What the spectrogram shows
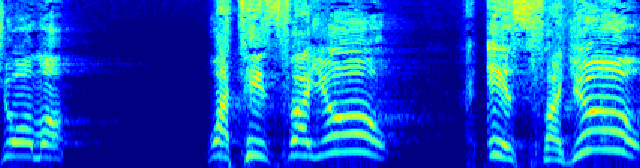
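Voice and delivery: put-on Jamaican-accented voice. Quoting what their mother would say: jamaican accent. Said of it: "as my mother would say in her Jamaican accent".

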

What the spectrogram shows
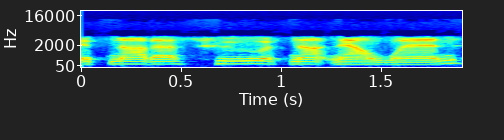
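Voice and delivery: plain

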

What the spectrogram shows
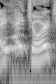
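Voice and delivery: very high, goofy, squeaky voice. Imitating how a player greeted an opponent: goofy, corny George Kittle imitation. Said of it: "George Kittle is just goofy and corny".

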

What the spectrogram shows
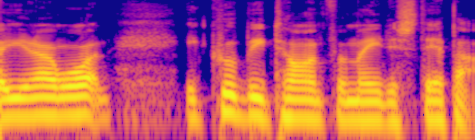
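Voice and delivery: ordinary delivery

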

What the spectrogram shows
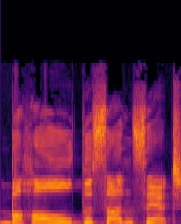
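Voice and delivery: normal talking voice

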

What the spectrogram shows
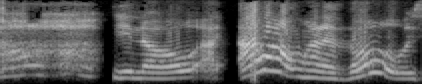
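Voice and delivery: put-on giddy, high, excited childlike squeal.

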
